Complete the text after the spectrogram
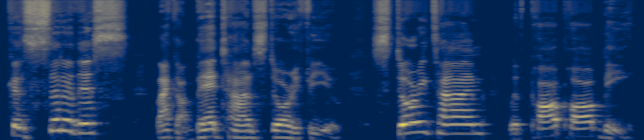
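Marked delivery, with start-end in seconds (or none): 3.7-6.3 higher, louder and slow, announcing the show name; show sign-off. Acted. Host signs off to his viewers with the show name, announcer style. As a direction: sell the show title like a jingle.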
